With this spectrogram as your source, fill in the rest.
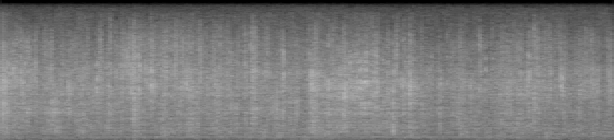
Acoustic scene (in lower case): kitchen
